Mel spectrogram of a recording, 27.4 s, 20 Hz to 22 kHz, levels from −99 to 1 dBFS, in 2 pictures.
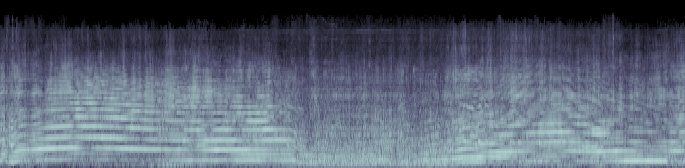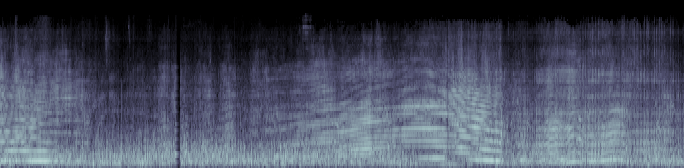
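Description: At 11.09 to 11.17 s a short stall from a late packet holds the sound for 54 ms. The jitter buffer ran dry, so the receiver kept repeating the last fragment until the data arrived, then resumed with nothing lost and the delay 54 ms longer. The same fault returns at 17.21 to 17.32 s, lasting 88 ms, and at 22.51 to 22.56 s, lasting 29 ms. Each one sounds like a sound held too long, with a slight buzz or dip. On a spectrogram the harmonics run flat and unchanging through each hold, and the waveform repeats one period shape over and over.

At 11.19 to 11.24 s, short concealed packet loss follows. About 40 ms of audio never arrived, and the receiver extrapolated roughly 36 ms of substitute sound from what came just before, then crossfaded back into the real signal. A second, smaller loss at 22.64 to 22.68 s replaces 20 ms with 15 ms of fill. Both are heard as a brief smear or wobble. The spectrogram shows a blurred patch where the fine detail dissolves.

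From 14.30 to 14.96 s a jitter buffer speed-up plays the audio at 110% of normal speed. It trims about 70 ms in total by cutting out pieces of one or a few pitch periods one after another, to drain an overfull buffer. Pitch stays the same but the pacing sounds hurried. On the spectrogram the events sit closer together in time while the harmonic spacing stays unchanged.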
